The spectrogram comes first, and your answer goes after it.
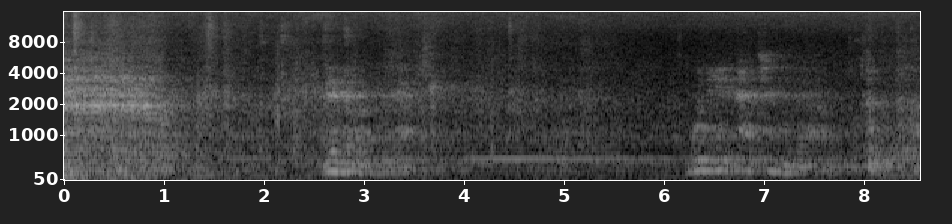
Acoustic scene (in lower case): elevator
